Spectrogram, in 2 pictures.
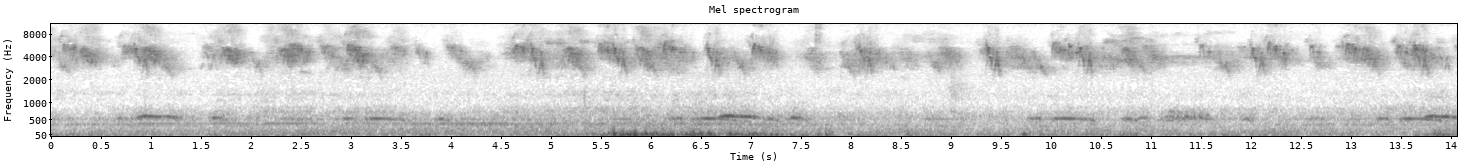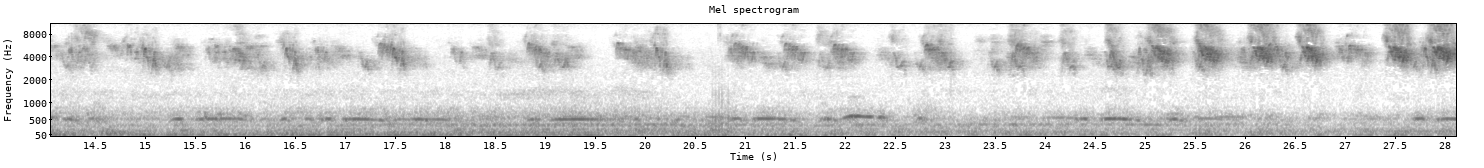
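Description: Small birds chirping continuously, short falling chirps a few times a second. A brief low rumble comes about six seconds in, and a weaker one near the middle.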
